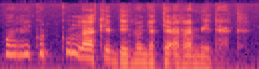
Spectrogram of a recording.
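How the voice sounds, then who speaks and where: An actor with an Ilocano accent playing a fretful, excitable village captain in a radio comedy drama, exclaiming and grumbling. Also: male voice, on the high side, brisk. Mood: exasperated. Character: fretful, excitable barangay captain, comically exasperated man.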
